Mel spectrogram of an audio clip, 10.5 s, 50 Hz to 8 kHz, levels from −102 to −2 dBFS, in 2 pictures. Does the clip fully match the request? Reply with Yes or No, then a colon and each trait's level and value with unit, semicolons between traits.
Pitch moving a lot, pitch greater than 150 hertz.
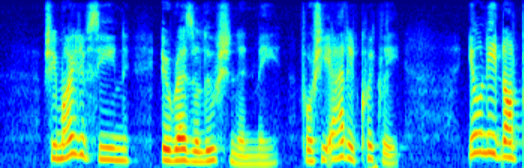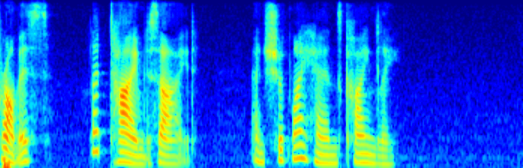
Yes: wide, 7.6 semitones; high, 190 Hz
